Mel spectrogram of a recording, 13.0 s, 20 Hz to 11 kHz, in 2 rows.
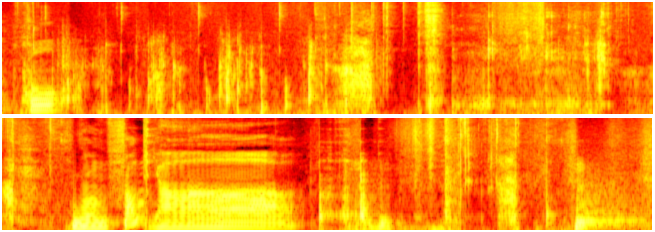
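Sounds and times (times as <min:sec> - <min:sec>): wet chewing sounds: 0:00.0 - 0:07.2, 0:11.0 - 0:12.1.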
